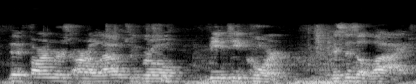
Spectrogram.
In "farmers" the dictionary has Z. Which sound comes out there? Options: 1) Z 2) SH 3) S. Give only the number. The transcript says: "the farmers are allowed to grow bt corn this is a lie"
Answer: 1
